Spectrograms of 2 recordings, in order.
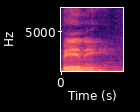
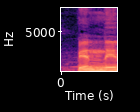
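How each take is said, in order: First: The n sound is single and short. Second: The n sound is doubled and held long. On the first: The speaker calls it right. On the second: The speaker calls it wrong. "पेन्नी नहीं"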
